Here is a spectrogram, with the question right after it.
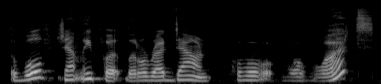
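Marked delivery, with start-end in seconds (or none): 2.3-3.7 low, soft stutter rising into a question; stunned stammer. Acted. Little Red set down by wolf, stunned stammer. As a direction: stumble on the first sound in disbelief.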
